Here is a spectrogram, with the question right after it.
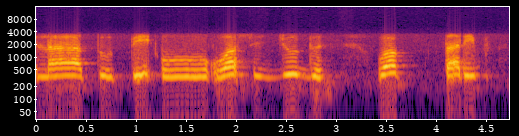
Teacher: হ্যাঁ দালের উপরে কালকালা করবেন, ওয়াক্তারিব বার উপরে কালকালা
